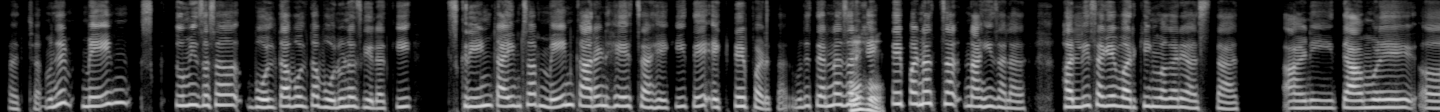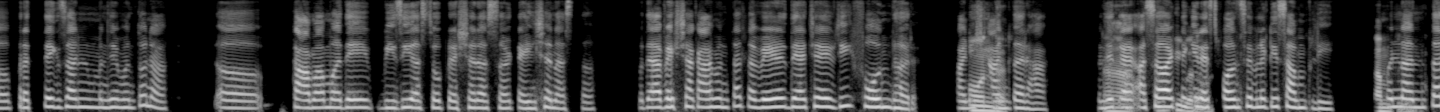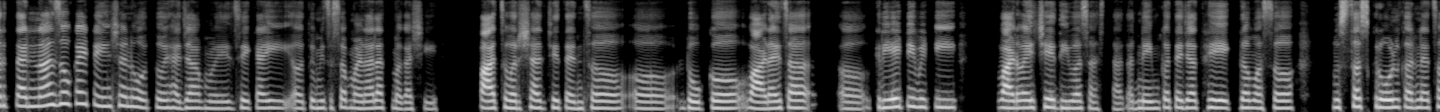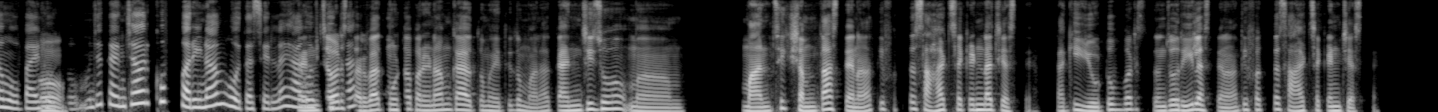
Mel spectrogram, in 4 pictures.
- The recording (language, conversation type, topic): Marathi, podcast, मुलांच्या पडद्यावरच्या वेळेचं नियमन तुम्ही कसं कराल?
- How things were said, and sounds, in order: in English: "मेन"; shush; in English: "मेन"; tapping; in English: "वर्किंग"; in English: "रिस्पॉन्सिबिलिटी"; in English: "स्क्रोल"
